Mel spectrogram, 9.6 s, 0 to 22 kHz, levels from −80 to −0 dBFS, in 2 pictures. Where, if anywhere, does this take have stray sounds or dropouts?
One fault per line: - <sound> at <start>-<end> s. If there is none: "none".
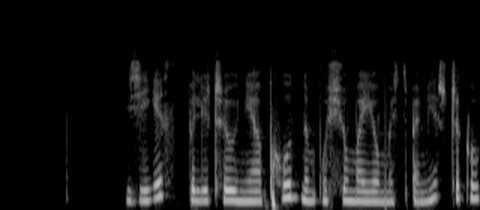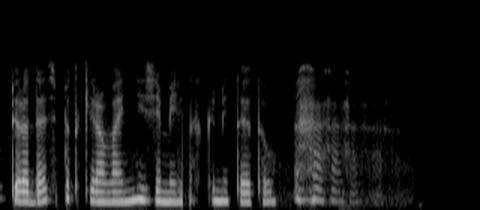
- dropout at 6.6-6.7 s
- laugh at 7.7-8.8 s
